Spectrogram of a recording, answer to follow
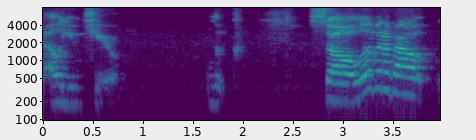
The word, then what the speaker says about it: Luq: And his name is spelled Luq. Luke.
